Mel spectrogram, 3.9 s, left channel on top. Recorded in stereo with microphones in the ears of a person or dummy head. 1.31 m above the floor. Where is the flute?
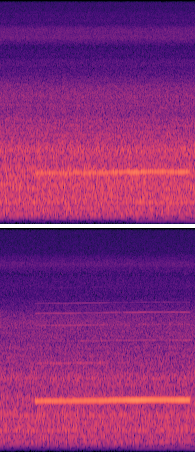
85° right.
